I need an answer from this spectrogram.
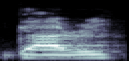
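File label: "garri", Nigerian Pidgin, male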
